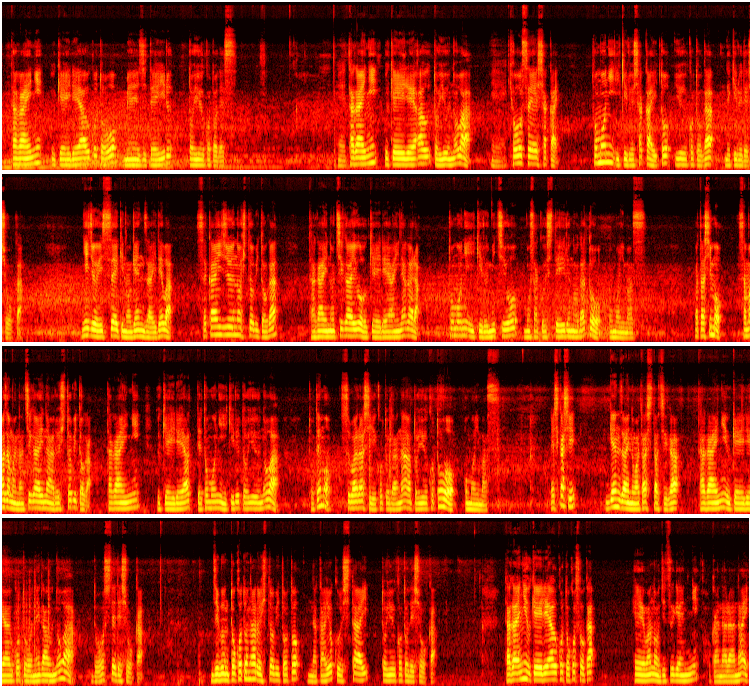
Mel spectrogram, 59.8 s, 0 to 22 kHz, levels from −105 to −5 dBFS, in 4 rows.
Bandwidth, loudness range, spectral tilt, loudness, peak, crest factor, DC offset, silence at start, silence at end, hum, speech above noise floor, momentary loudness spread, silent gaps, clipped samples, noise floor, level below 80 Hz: over 20 kHz; 4 LU; -5 dB/octave; -32 LUFS; -12 dBFS; 20 dB; under 0.1%; 0 s; 0 s; none; 40 dB; 13 LU; none; under 0.1%; -71 dBFS; -64 dBFS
